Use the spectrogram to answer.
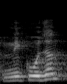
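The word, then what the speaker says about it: pnictogen: कि पीवी इज निकोजन निकोजन है ना प साइलेंट होता है निकोजन जो होते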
